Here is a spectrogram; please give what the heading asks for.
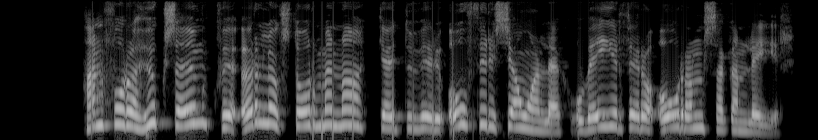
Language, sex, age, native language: Icelandic, female, 20-29, Icelandic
